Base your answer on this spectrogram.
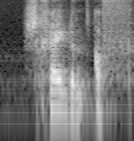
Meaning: inflection of afscheiden: 1. plural past indicative 2. plural past subjunctive
- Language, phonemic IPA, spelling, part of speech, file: Dutch, /ˈsxɛidə(n) ˈɑf/, scheidden af, verb, Nl-scheidden af.ogg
